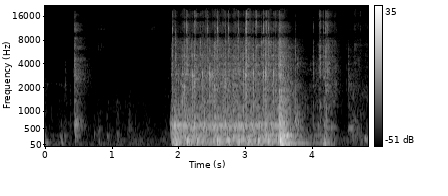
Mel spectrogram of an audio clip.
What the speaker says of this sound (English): we're just going to baste these short edges so it doesn't shift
